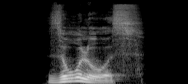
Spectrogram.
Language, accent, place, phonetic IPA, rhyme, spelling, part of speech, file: German, Germany, Berlin, [ˈzoːlos], -oːlos, Solos, noun, De-Solos.ogg
- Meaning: plural of Solo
